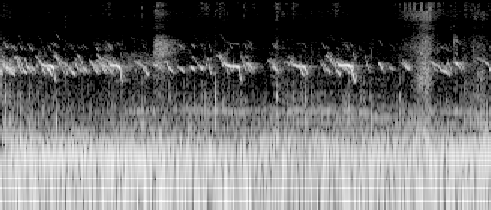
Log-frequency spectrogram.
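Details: Group of chicks chirping, high thin peeps dropping in pitch and repeating quickly and unevenly, over a continuous low electrical-sounding hum.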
